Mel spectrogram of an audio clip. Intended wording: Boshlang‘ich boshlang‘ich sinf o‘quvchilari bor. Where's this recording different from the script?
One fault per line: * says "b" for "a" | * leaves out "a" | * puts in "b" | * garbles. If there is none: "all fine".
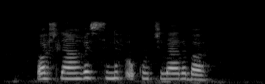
* leaves out "boshlang‘ich"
